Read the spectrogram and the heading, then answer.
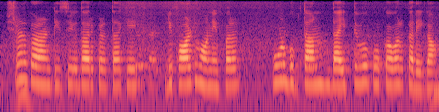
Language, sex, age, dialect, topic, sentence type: Hindi, female, 18-24, Marwari Dhudhari, banking, statement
